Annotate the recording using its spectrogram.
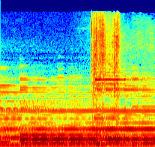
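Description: Slow, sustained background music, over which a camera shutter fires once, a brief crisp burst about a second and a quarter in.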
